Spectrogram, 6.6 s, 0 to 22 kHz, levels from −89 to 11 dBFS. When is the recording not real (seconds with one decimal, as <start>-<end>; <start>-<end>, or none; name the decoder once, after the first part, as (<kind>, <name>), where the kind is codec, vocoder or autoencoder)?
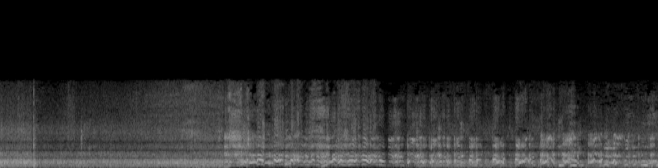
2.8-3.6 (vocoder, BigVGAN v2); 4.8-5.6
